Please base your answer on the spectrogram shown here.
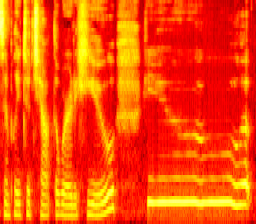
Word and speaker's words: HU: And one of my favorite ways to meditate is simply to chant the word hue. Hue. It's H-U, pronounced like the color hue or the name hue.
